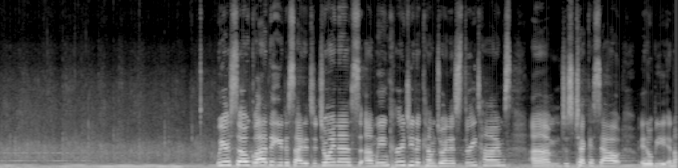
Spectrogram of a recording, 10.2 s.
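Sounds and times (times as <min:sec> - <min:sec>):
audience clapping: 0:00.0 - 0:04.4
sustained low organ or keyboard chords: 0:00.0 - 0:10.1
speech: 0:03.3 - 0:10.1.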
